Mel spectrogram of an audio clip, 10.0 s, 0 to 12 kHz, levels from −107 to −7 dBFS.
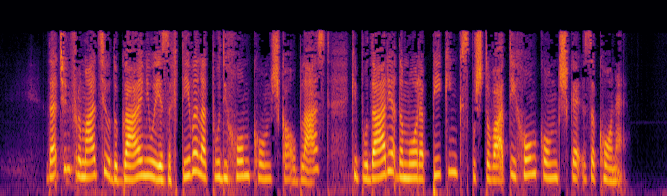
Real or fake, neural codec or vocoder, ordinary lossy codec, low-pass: fake; codec, 16 kHz, 0.5 kbps, X-Codec, HuBERT features, trained on LibriSpeech; MP3, 32 kbps; 7.2 kHz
